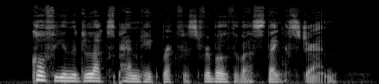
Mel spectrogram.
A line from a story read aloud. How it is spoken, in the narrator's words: snaps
